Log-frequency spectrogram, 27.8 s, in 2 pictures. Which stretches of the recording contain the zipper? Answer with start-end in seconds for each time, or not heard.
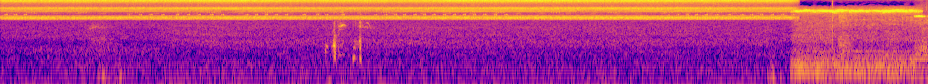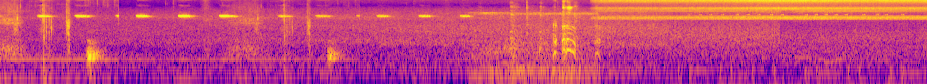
not heard.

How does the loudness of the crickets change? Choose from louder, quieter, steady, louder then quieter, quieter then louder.
louder then quieter.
